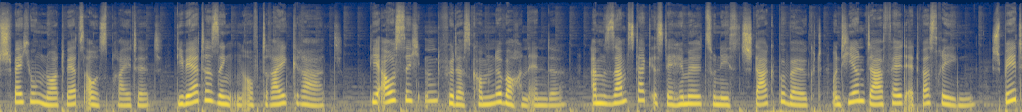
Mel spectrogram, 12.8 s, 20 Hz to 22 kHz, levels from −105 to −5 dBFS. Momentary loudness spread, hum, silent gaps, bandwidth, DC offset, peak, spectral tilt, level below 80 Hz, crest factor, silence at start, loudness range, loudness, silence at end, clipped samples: 10 LU; none; none; 18.5 kHz; under 0.1%; 0 dBFS; -4.5 dB/octave; -40 dBFS; 16 dB; 0 s; 1 LU; -18 LUFS; 0 s; under 0.1%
